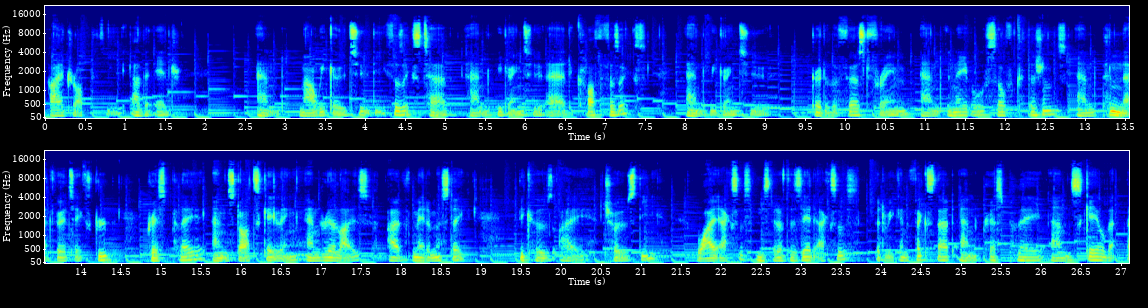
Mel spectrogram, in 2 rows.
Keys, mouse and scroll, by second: 7.6 click, 7.9-8.5 scroll down 4, 13.6 click, 13.9 space, 14.4 right click, 14.8 s, 15.6 right click, 15.9 s, 16.9 space, 17.3 click, 22.2 click, 23.0 click, 23.0 space, 23.5 right click, 23.9 s, 24.8 right click, 25.1 s.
